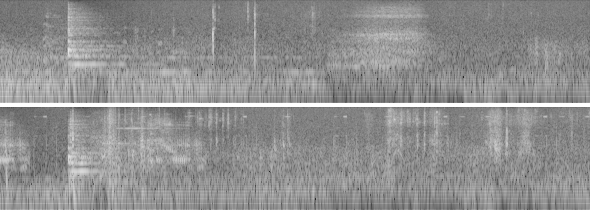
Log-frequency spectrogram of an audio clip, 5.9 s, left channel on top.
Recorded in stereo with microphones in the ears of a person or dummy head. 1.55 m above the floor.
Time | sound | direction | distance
0.7 | a snare drum | 75° left (ahead or behind) | 5 m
